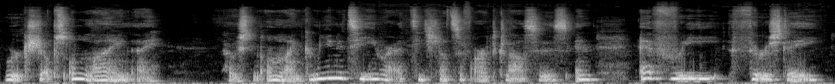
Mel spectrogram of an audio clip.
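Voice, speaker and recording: A woman with a Dutch accent and a husky, unwell voice, chatting casually and unhurriedly as she hosts a live drawing tutorial. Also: a little high, slow, a little mellow, reverberant, rough recording. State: unwell, struggling hoarse voice. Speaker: artist hosting a live drawing session.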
